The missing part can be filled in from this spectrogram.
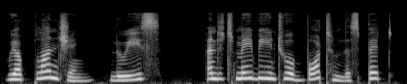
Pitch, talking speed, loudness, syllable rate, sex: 235 Hz, 160 wpm, -16 LUFS, 5.2 syllables/s, female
